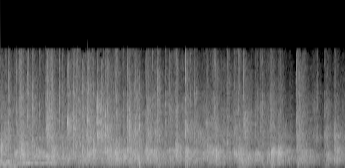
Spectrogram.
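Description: Audience applause fills the whole stretch, a dense, steady wash of many hands clapping at once, bright and fairly loud, with a brief whistle-like tone near the start.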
